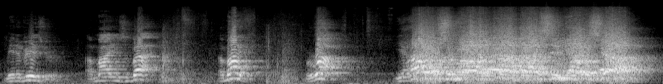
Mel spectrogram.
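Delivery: shouted salute. Real, not acted. Leader gives the salute he just taught, shouted at full force. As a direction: bellow each call, then belt the last line. That's right after we say our salute.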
